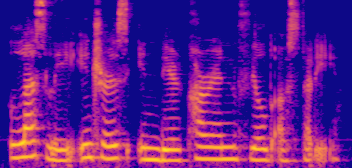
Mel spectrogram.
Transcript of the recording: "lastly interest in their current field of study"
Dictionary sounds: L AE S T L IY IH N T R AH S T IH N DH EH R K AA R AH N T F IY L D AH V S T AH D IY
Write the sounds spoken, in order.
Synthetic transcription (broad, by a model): L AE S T L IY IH N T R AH S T IH N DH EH R K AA R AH N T F IY L D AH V S T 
